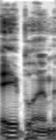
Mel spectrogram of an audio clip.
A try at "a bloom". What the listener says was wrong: I don't like the way you say A-Bloom. It's a bloom. Stop overpronouncing the A. Bloom. you mean a bloom?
